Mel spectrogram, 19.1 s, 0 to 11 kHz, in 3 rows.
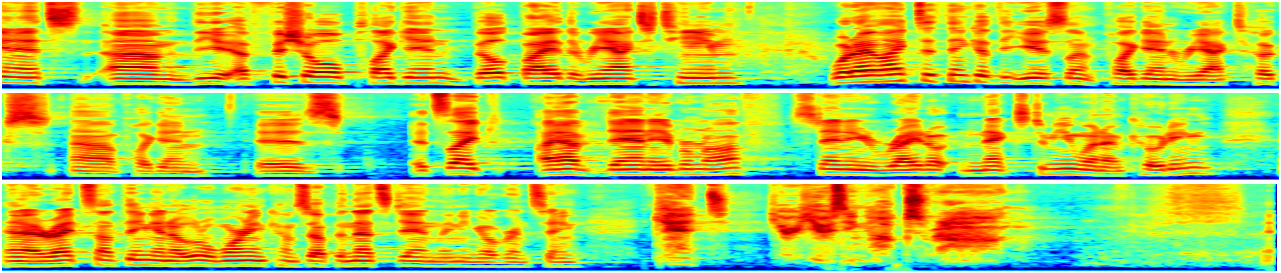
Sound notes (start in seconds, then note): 16.5 whispering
